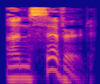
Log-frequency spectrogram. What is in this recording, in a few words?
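"unsevered", British English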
